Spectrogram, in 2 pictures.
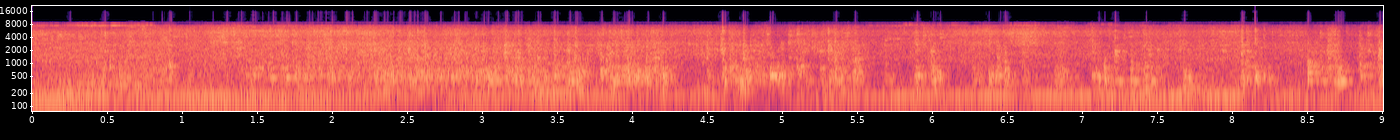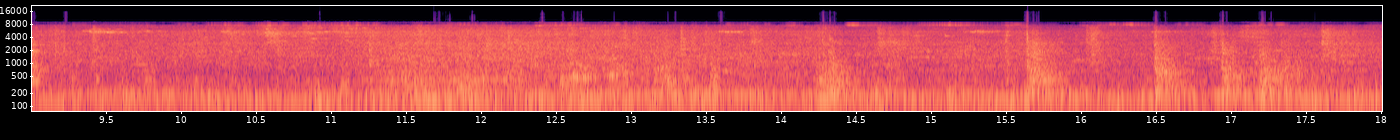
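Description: Diesel engine of a heavy earthmoving machine running steadily under load, with irregular clanks and knocks, thickest in the middle and near the end.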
